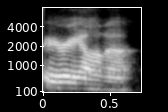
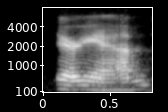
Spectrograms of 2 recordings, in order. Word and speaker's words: Ariane: Ariane or Ariana? Ariane.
